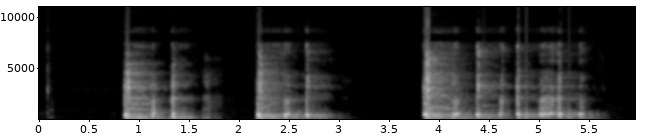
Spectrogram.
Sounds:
Cough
